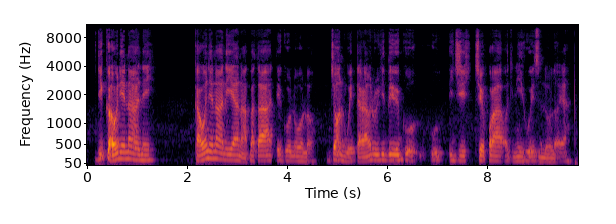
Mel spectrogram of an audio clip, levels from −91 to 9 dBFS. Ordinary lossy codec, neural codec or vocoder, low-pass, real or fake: Opus, 64 kbps; codec, 24 kHz, 0.9 kbps, WavTokenizer, medium speech release version 1; 9.9 kHz; fake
